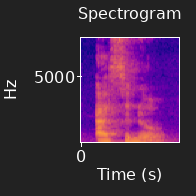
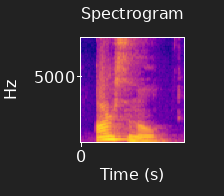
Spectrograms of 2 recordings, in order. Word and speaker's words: Arsenal: Arsenal. Arsenal. Nhớ âm một nha mấy bạn.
